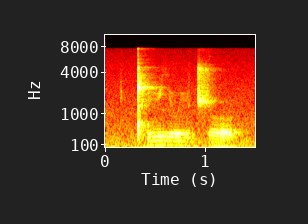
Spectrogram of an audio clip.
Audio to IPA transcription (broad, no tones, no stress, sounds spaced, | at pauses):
ǃʼ y lʲ w y d͡ʒ o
